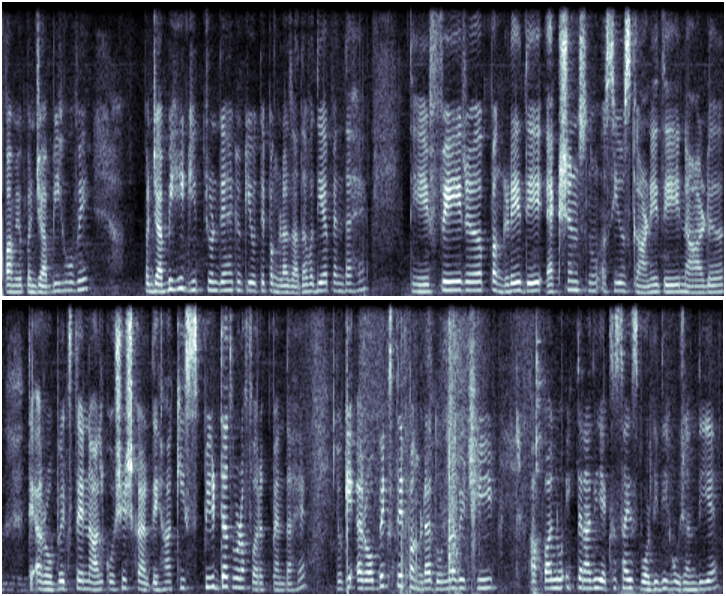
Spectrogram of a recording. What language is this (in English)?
Punjabi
